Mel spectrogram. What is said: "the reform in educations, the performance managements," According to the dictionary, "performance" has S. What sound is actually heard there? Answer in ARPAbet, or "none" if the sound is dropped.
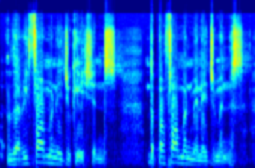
none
